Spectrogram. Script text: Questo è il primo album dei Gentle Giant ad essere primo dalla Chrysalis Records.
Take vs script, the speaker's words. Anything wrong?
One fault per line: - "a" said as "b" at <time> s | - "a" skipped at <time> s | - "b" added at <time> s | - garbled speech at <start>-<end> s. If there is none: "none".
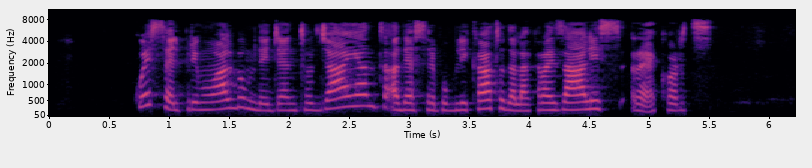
- "primo" said as "pubblicato" at 3.2 s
